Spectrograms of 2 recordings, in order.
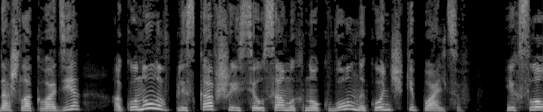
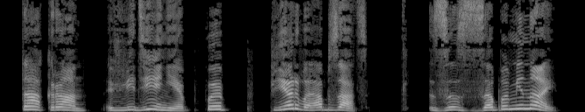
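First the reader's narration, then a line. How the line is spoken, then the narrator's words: Forced cheerful strain. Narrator (Russian): бодрясь выдавила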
